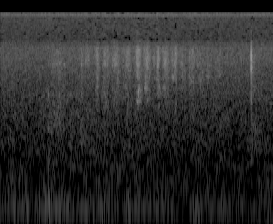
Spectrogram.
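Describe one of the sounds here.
Fingers rub and press soft clay with quiet scratching.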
